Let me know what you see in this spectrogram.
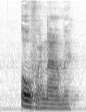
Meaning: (noun) takeover; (verb) singular dependent-clause past subjunctive of overnemen
- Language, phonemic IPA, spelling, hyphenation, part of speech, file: Dutch, /ˈoː.vərˌnaː.mə/, overname, over‧na‧me, noun / verb, Nl-overname.ogg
